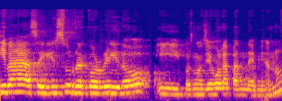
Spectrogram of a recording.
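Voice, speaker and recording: The woman's voice sits at a fairly high pitch. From Mexico, Sonora border (San Luis Río Colorado). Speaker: actress and writer. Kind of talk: interview conversation.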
